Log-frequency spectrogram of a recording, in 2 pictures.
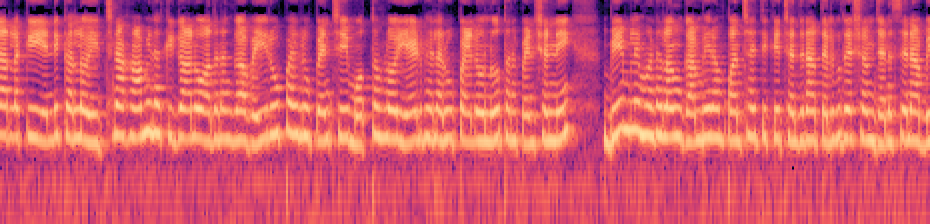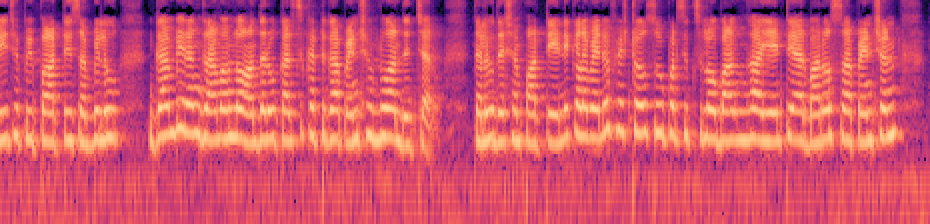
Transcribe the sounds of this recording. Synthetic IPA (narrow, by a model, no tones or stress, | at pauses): aːɾlɐkie̞nːikɐlːo̞ːit͡ʃːinɐɦaːmiːlɐkiɡaːnuɐd̪ʱɐnɐŋɡaːʋejɾuːpaːjɐlupe̞ɲt͡ʃimɔt̪ːɐmlo̞ːeːɽuʋɛːɭɐɾuːpaːjɐlunuːt̪ɐnɐpe̞ɳʂɐnːi | biːmlimɐɳɖɐlɐmɡɐmbʱiːɾɐmpɐɲt͡ʃaːjɐt̪ikit͡ʃe̞nd̪inɐt̪eluɡud̪ɛːʃɐmd͡ʒɛnɐsɛːnɐbiːd͡ʒe̞ːpiːpaːɾʈiːsɐbʱjulu | ɡɐmbʱiːɾɐmɡɾaːmɐmlo̞ːɐnd̪ɐɾuːkɐlɐsi̥kɐʈːuɡaːpe̞ɳʂɐnluɐnd̪iɲt͡ʃaːɾu | t̪e̞luɡud̪ɛːʃɐmpaːɾʈiːe̞nːikɐlɐʋeːnupʰesʈoːsuːpɐɾsikslo̞ːbʱaːɡɐŋɡaːeɳʈiːjaːɾbʱɐɾɔːsaːpe̞ɳʂɐn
